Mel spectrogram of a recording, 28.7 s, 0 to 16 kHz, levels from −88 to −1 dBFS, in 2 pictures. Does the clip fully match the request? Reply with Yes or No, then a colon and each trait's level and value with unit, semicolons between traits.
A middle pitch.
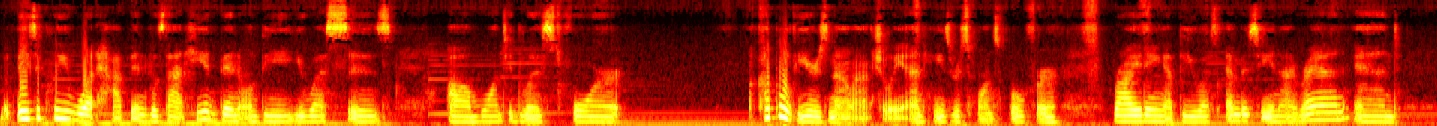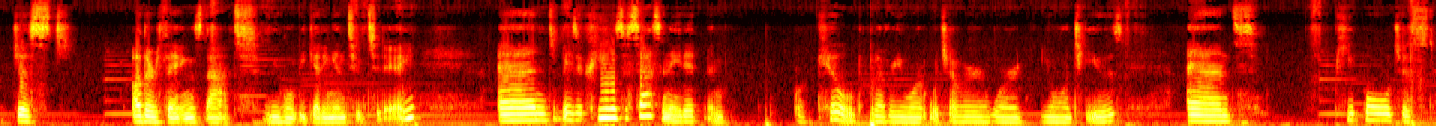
Yes: medium, 145 Hz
